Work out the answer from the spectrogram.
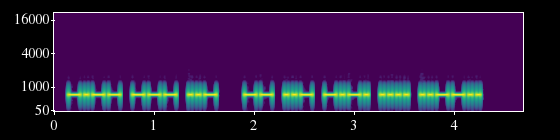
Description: Morse code, heard as a keyed tone, about 30 wpm, 700 Hz. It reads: YOU MUCH?
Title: Sentences from Top 1000 Words - Review Part 6 - 30wpm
